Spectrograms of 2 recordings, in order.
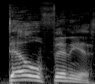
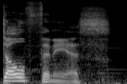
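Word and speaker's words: Delphineus: immediately I was kidding you delphinas not dolinas how is the dolphin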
